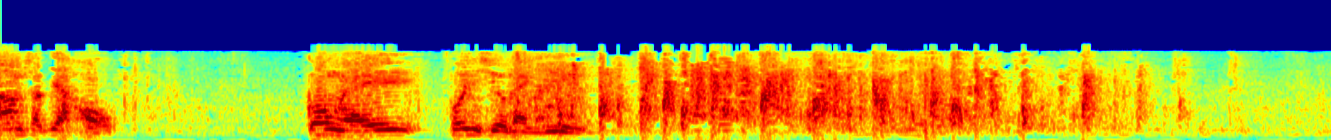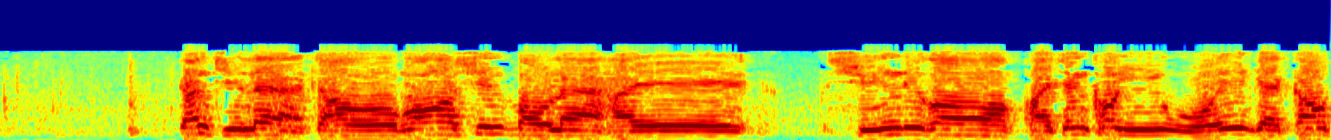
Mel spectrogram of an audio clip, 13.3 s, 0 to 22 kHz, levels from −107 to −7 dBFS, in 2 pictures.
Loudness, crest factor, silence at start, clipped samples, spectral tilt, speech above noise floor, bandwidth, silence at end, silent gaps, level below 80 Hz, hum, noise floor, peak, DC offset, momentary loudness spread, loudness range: -7 LUFS; 8 dB; 0 s; 3%; -5.5 dB/octave; 30 dB; 6 kHz; 0 s; none; -44 dBFS; none; -36 dBFS; 0 dBFS; under 0.1%; 9 LU; 7 LU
